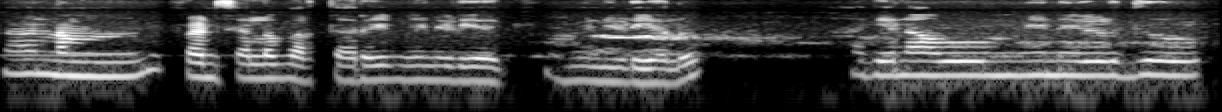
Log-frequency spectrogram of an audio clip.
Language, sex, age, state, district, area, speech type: Kannada, male, 30-45, Karnataka, Udupi, rural, spontaneous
